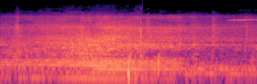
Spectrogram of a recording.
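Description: A motor vehicle passing by: its engine hum and noise build to a peak about two seconds in, then fade away, with a brief knock near the loudest point.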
